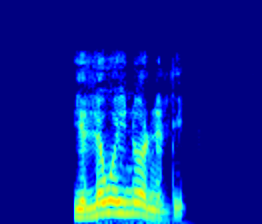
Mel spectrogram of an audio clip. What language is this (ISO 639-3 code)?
kab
